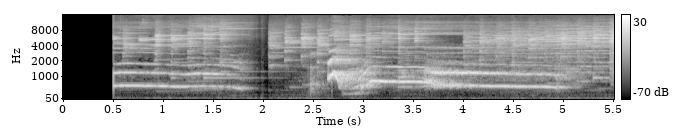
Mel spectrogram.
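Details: Shetland Sheepdog howling in long sustained, slightly wavering tones, with a brief break and then a louder rising-and-falling howl that holds steady again; bright tonal music-like sounds run alongside the howling.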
